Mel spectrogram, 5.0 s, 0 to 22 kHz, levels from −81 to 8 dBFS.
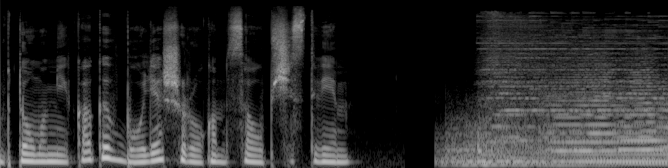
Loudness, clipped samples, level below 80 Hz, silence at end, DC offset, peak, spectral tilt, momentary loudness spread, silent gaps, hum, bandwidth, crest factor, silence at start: -23 LUFS; under 0.1%; -52 dBFS; 0 s; under 0.1%; -6 dBFS; -5 dB/octave; 9 LU; 3.03-3.24 s; none; 18 kHz; 16 dB; 0 s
